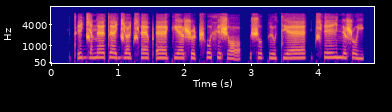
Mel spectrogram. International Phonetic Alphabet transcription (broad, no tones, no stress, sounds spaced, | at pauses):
tʼ e d͡ʑ a n ɛː t ɛː d͡ʑ œː t͡ɕʰ ɛː pʼ ɛː kʲ ɛː ʂ ʏ ʈ͡ʂʰ o xʲ ɐ ʃ ɔ | ʃ o k ʏ u̯ tʲ ɛː | t͡ɕʰ eː i̯ nʲ a ʂ o j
